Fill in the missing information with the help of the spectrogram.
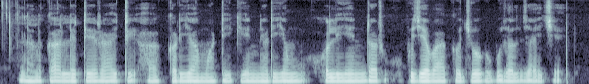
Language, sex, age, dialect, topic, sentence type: Maithili, male, 18-24, Bajjika, agriculture, statement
